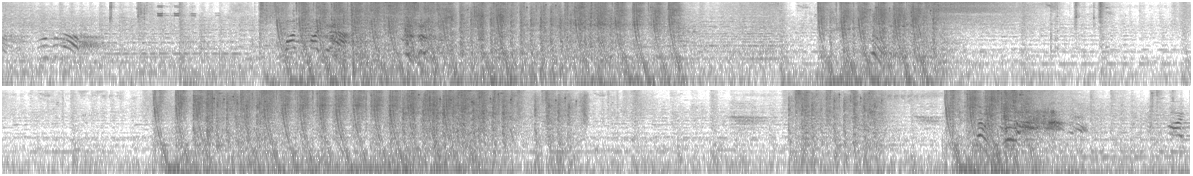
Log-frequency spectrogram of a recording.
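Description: Video game gunfire in long bursts of rapid automatic shots, loud and sustained for several seconds at a time with brief lulls between bursts, while a voice talks over it.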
